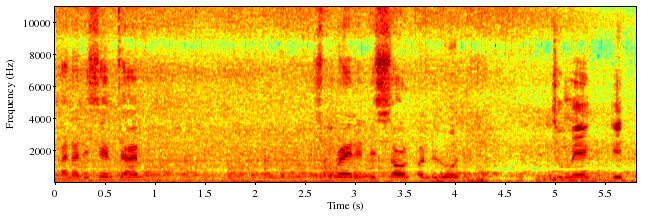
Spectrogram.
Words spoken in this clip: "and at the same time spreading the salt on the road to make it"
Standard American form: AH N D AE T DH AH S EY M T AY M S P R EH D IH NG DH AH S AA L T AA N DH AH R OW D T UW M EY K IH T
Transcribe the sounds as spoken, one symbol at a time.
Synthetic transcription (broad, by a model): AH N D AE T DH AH S EY M T AY M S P R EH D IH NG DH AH S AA N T AA N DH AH R OW D T UW M EY K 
